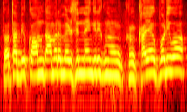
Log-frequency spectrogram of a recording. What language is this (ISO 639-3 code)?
ori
